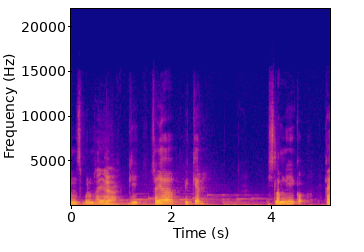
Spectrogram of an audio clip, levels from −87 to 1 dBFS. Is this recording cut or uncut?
cut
